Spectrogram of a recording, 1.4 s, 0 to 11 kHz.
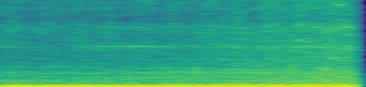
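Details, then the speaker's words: Peugeot 205 turbo diesel with a 4.5 kg TTV lightened flywheel and performance clutch, tuned injection pump: heavy uneven idle knocking and shuddering at each firing pulse, which the lightened flywheel cannot smooth; settings still being adjusted. "Voilà, vous avez entendu ça ? Voilà. Voilà ce que ça fait avec un volant moteur alléger. C'est ça qui est horrible."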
